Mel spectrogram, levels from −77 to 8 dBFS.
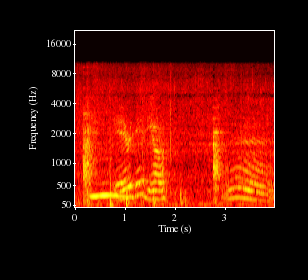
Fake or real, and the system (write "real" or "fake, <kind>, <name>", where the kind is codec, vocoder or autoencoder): real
